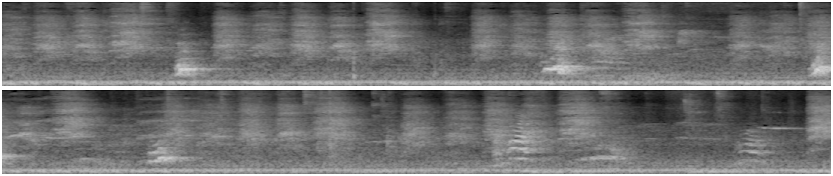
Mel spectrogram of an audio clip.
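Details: A captive Lesser Sulphur-crested Cockatoo (Cacatua sulphurea), a parrot awaiting rehoming, gives short, harsh squawks every second or two over a steady low hum.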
